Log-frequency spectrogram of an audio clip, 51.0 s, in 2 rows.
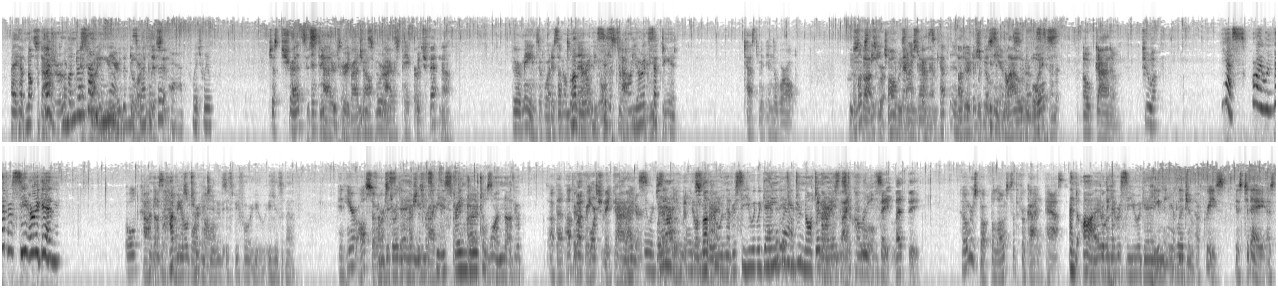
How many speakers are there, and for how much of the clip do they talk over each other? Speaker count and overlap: four, about 46%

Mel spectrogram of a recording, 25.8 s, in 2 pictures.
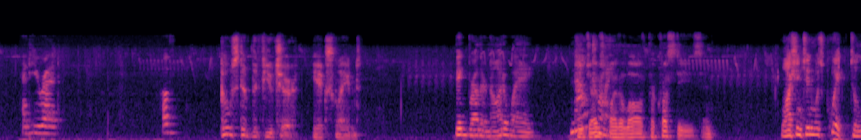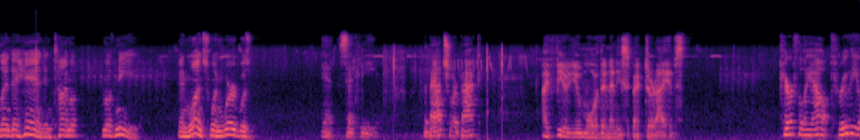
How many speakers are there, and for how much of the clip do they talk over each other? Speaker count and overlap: five, about 3%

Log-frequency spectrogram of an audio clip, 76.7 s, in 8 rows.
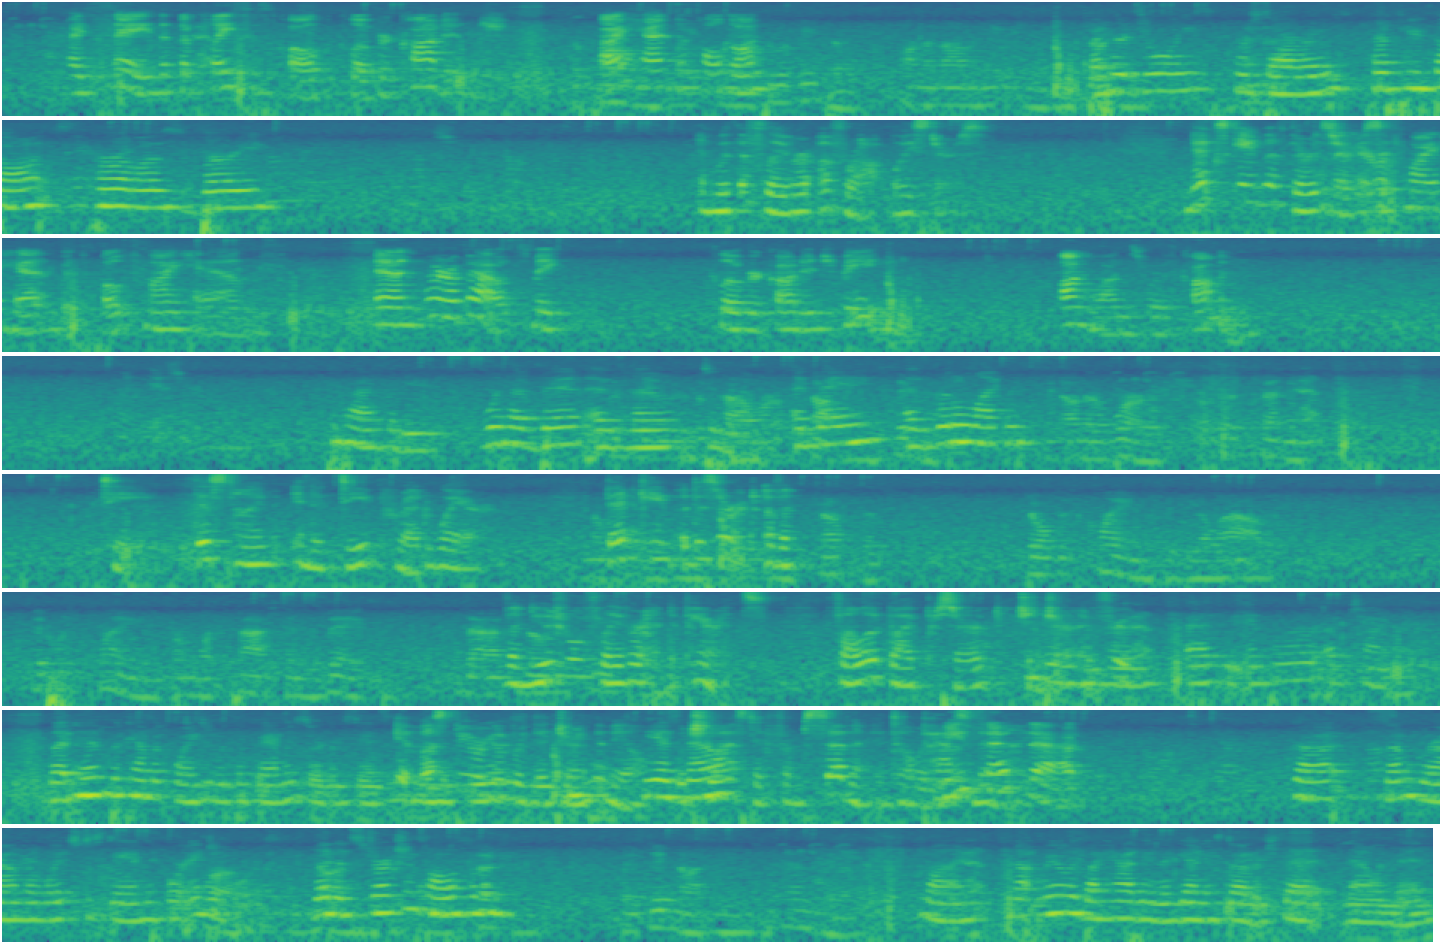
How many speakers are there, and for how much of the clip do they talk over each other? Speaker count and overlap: five, about 26%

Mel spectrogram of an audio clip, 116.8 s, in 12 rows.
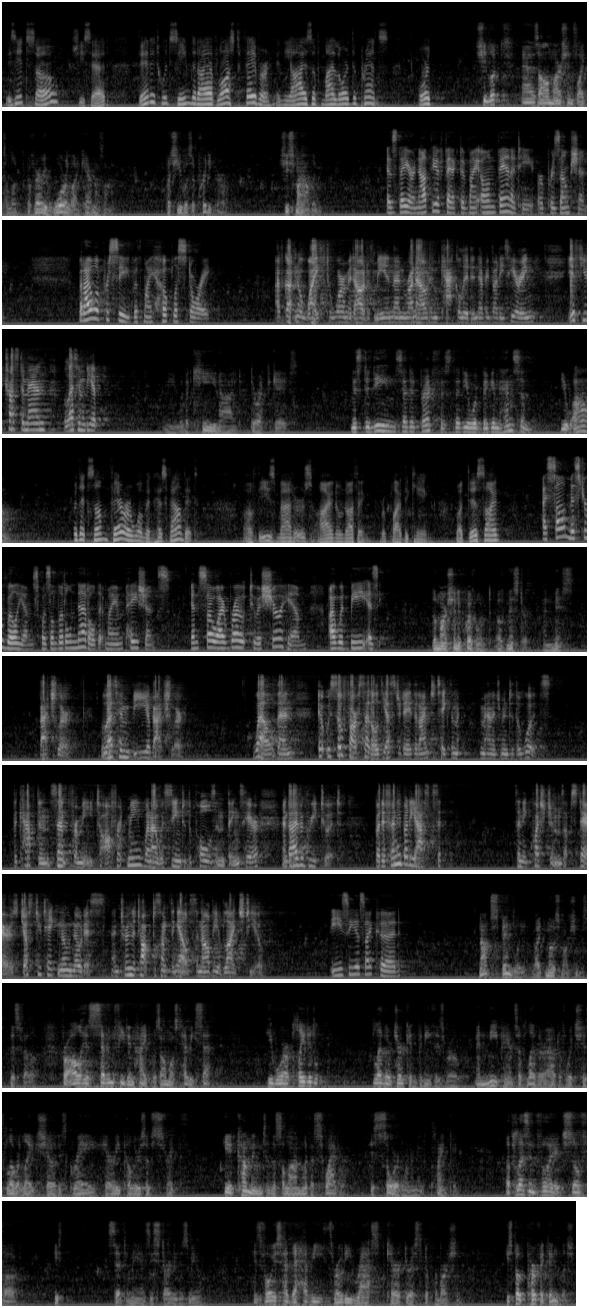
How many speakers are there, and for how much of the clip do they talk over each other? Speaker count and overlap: four, no overlap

